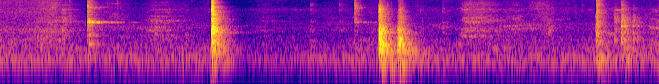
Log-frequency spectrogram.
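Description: Plate-loaded leg press machine clanking during a set: five sharp metal clanks from the steel sled and weight plates, the loudest about two and a half seconds in and a close pair about five seconds in, one with a brief metallic ring.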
